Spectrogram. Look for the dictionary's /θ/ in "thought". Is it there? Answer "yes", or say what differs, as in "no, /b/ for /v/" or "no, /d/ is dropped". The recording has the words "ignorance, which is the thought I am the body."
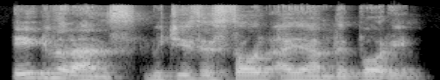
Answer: no, /t/ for /θ/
